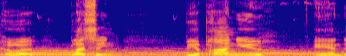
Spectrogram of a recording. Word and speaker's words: Yahweh: Yahweh is the way that our creator's name is pronounced.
